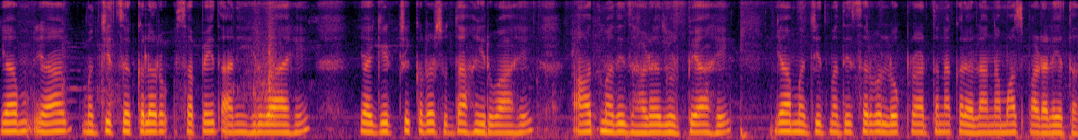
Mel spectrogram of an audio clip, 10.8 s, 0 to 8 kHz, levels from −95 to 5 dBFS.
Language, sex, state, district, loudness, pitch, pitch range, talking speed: Marathi, female, Maharashtra, Dhule, -22 LUFS, 185 Hz, 175-190 Hz, 155 wpm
